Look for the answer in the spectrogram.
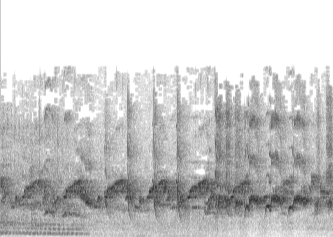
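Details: Tame, hand-carried caged Chinese hwamei, kept as a fighting bird, singing high: a low buzzy harmonic note at the start, then a run of loud arched whistles and sharp downslurred notes, ending in quick rippling phrases.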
